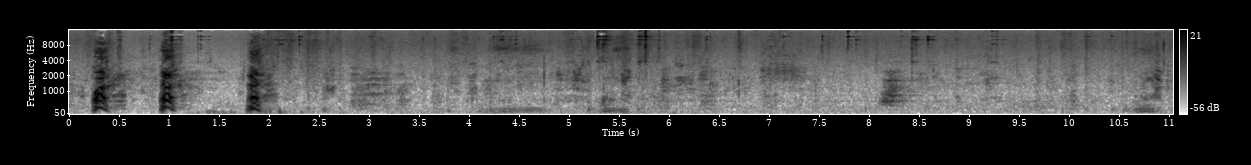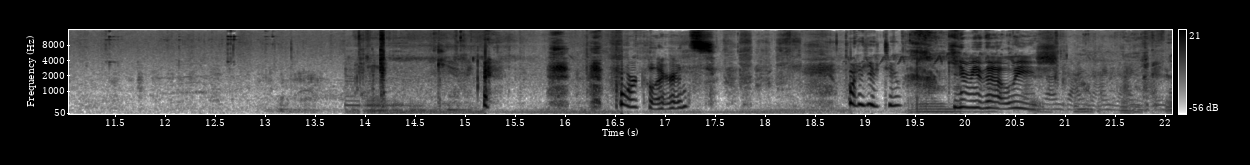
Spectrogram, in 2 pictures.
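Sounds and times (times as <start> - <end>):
dog barking: 0.2 - 2.0, 8.1 - 8.5.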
